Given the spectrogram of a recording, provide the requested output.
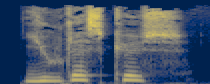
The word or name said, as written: judaskys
